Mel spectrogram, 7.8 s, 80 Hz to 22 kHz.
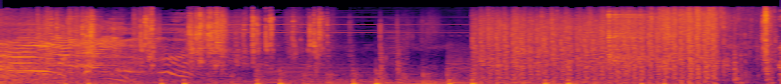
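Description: Gunshots in the crime game Mafia 3, a series of heavy, low thumping shots at a fairly regular pace, mixed under shouting voices and game background noise.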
